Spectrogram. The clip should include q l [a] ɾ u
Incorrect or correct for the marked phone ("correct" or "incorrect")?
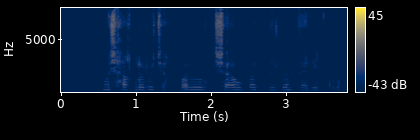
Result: correct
